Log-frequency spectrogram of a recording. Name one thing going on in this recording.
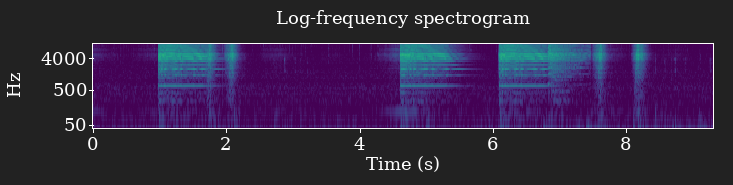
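Short bursts of synthesized sound effects from an old DOS computer game play.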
